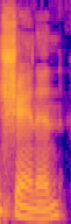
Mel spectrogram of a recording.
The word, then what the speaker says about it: Chanin: The Starbuck family was made up of Clay and Shannon, and Shannon's name is spelled C-H-A-N-I-N.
